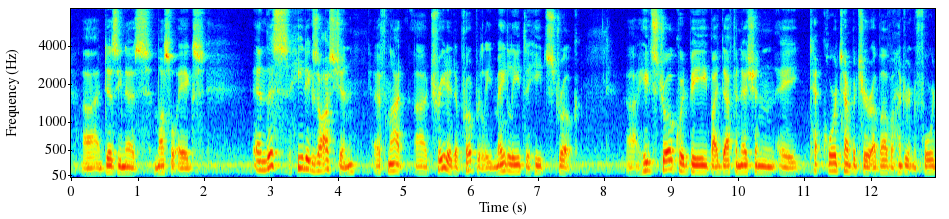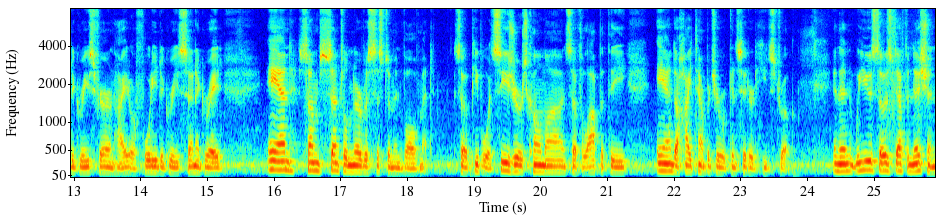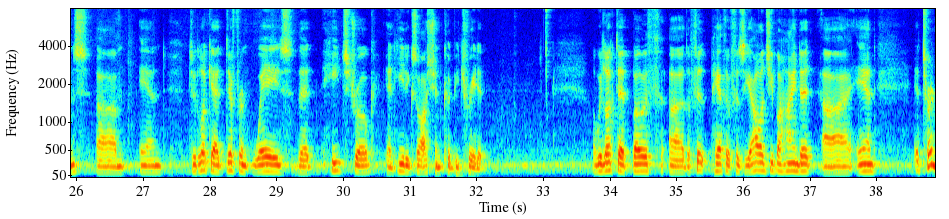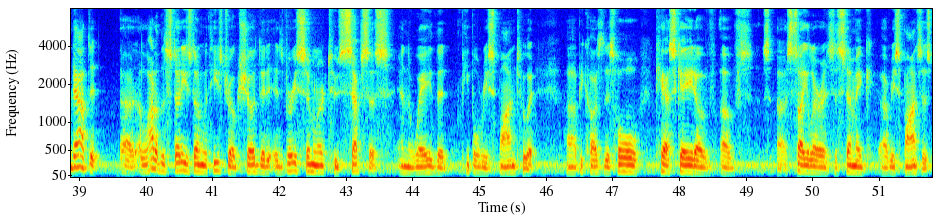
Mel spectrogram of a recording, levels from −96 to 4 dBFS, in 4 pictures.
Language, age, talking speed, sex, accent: English, 50-69, 155 wpm, male, American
